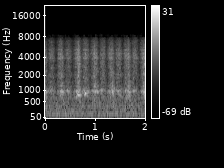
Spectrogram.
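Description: Small frame saw cutting a piece of wood held in a bench vise, with quick, even back-and-forth strokes.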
